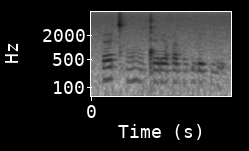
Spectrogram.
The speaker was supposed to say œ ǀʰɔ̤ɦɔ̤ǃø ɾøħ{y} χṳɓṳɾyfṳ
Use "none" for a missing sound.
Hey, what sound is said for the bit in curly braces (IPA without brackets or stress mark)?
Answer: ø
